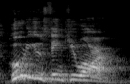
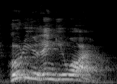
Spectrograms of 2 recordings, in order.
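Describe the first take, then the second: First: Loud, high, frustrated yelling; frustrated shout. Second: Loud, high, frustrated yelling again in the argument; frustrated shout. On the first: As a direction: shout it at the calm man. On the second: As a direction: shout it back at the calm man. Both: Retold or imitated. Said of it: "you say".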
